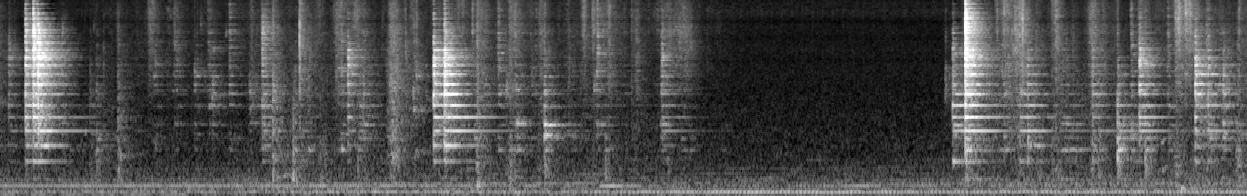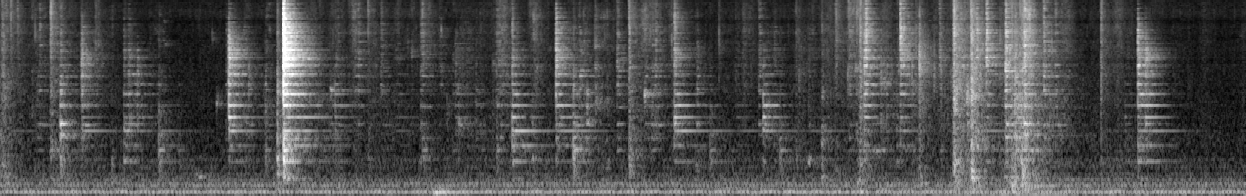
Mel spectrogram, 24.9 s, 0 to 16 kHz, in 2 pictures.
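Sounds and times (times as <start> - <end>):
glass clinking under taps: 0.0 - 7.0, 9.6 - 24.2.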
